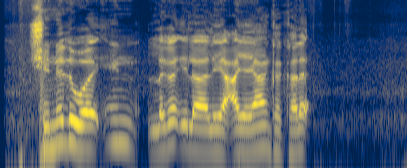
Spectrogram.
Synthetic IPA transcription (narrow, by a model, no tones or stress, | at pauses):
ʃɪnɪðʊwɑːjʔɪnlɐɣɐɪlaːlɪjɔʕɑjɐjaːŋkʰɐkʰɐlɛ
